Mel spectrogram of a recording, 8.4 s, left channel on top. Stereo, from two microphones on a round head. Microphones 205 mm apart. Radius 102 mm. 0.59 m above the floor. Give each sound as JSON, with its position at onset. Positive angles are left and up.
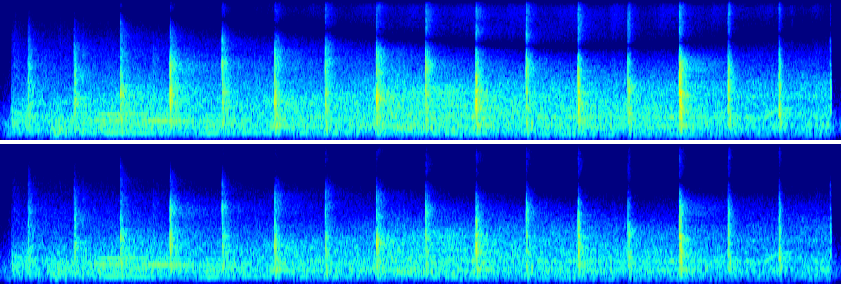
{"t": 0.1, "sound": "footsteps", "side_deg": 30}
